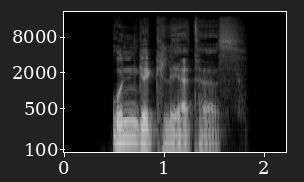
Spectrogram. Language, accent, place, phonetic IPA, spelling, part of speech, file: German, Germany, Berlin, [ˈʊnɡəˌklɛːɐ̯təs], ungeklärtes, adjective, De-ungeklärtes.ogg
- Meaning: strong/mixed nominative/accusative neuter singular of ungeklärt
